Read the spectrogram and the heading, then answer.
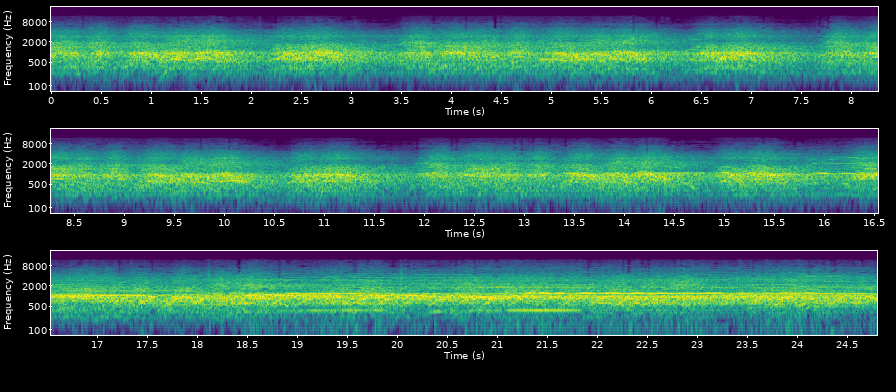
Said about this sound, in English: You can hear them for our audio listeners. In the background, you'll hear them screaming as they take over. And I'm not talking about one or two. I'm talking about hundreds of people. A Senate office building.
